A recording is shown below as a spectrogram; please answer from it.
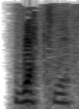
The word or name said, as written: reckless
